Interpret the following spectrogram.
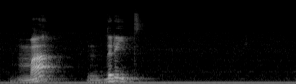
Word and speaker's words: Madrid: Okay, for example, Madrid, in which consonant it finished? D or D, right? So it means Madrid.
